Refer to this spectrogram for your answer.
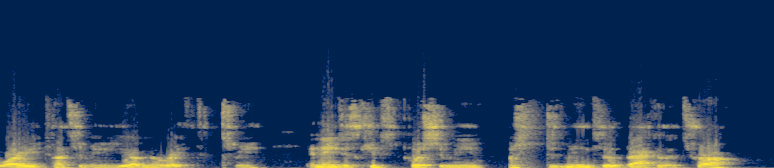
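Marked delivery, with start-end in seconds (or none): none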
